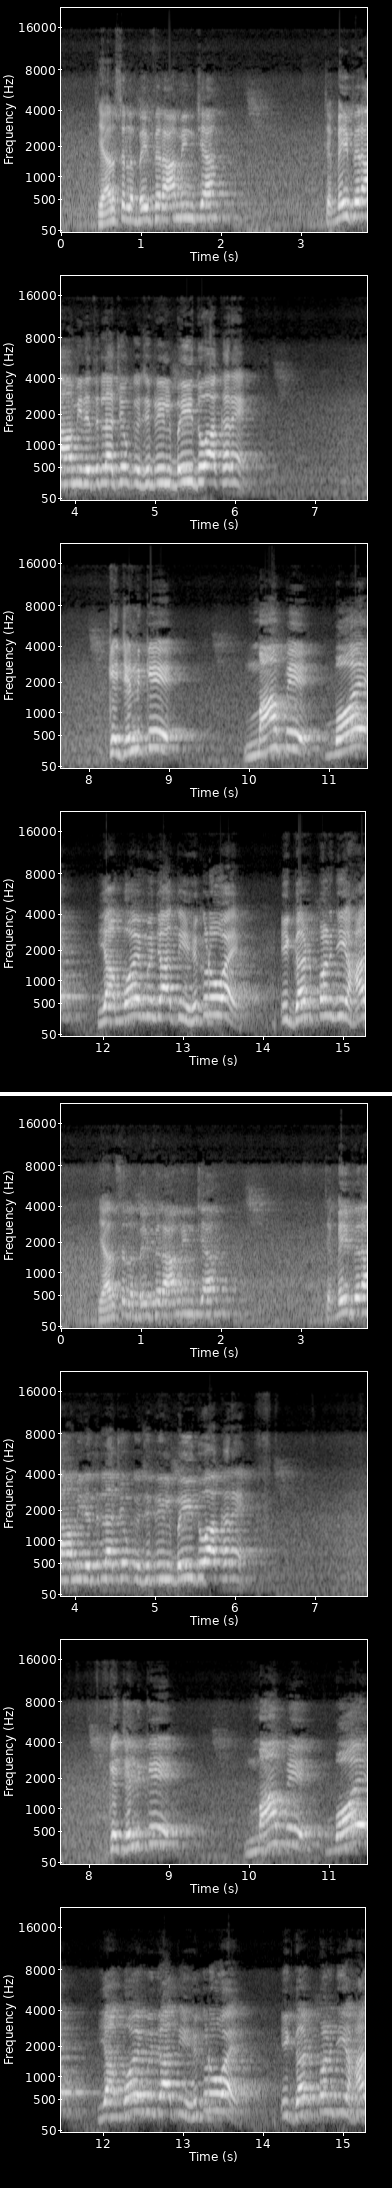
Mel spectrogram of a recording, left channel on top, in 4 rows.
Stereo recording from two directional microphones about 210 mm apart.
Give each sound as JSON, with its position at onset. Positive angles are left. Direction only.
{"t": 0.4, "sound": "a man's voice", "side_deg": 55}
{"t": 3.3, "sound": "a man's voice", "side_deg": 50}
{"t": 8.2, "sound": "a man's voice", "side_deg": 55}
{"t": 10.1, "sound": "a man's voice", "side_deg": 45}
